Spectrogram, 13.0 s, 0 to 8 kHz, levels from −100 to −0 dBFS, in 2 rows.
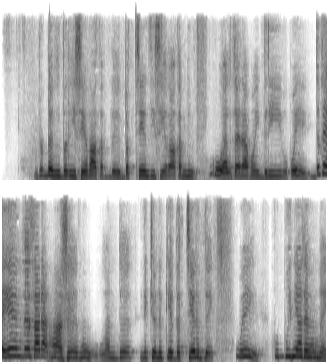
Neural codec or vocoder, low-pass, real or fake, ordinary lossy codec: codec, 16 kHz, 0.5 kbps, X-Codec, HuBERT features, trained on balanced general audio; 7.2 kHz; fake; AAC, 32 kbps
